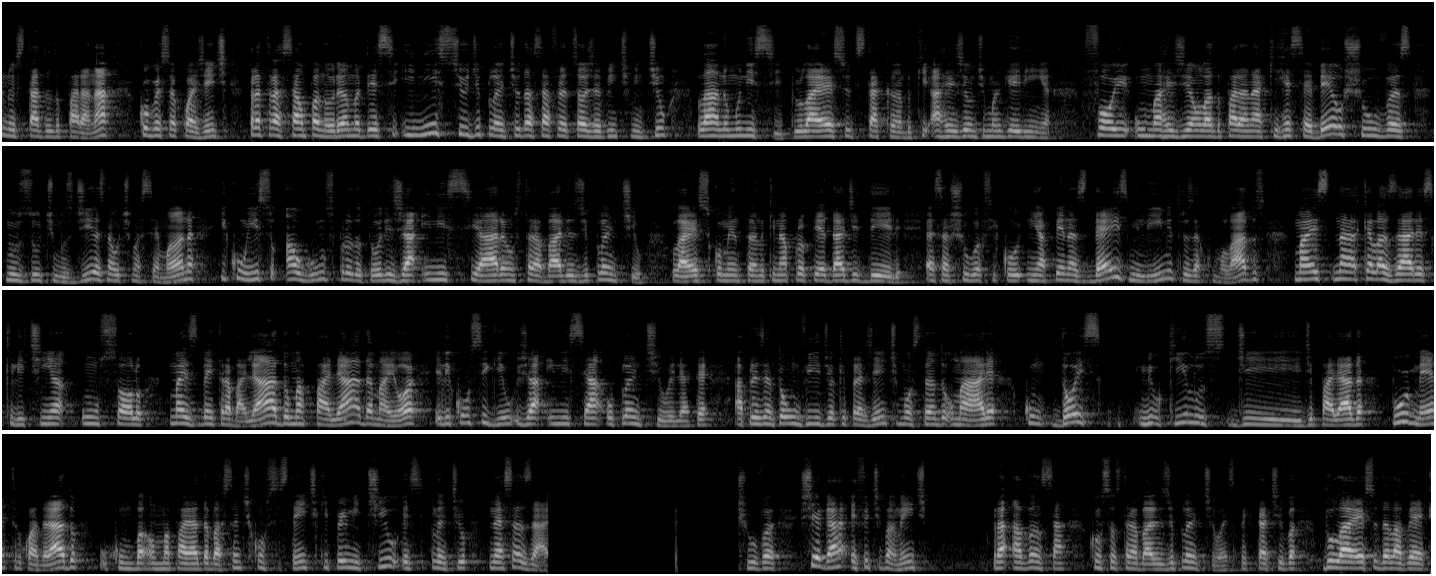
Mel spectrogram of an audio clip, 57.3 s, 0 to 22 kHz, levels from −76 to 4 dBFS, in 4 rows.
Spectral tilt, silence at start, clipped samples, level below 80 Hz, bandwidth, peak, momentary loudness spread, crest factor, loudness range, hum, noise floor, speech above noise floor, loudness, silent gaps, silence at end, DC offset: -5 dB/octave; 0 s; under 0.1%; -82 dBFS; 11.5 kHz; -8 dBFS; 13 LU; 22 dB; 5 LU; none; -63 dBFS; 33 dB; -30 LUFS; 48.44-50.33 s; 0 s; under 0.1%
